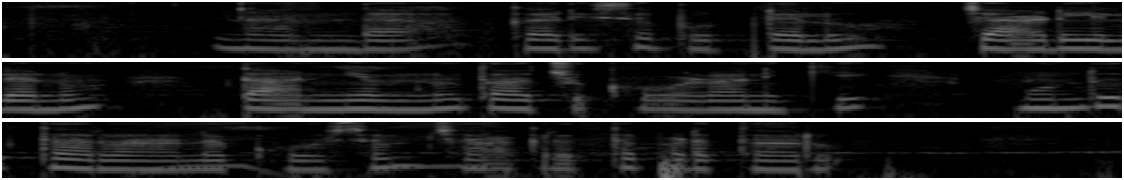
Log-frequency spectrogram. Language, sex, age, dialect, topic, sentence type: Telugu, female, 46-50, Utterandhra, agriculture, statement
